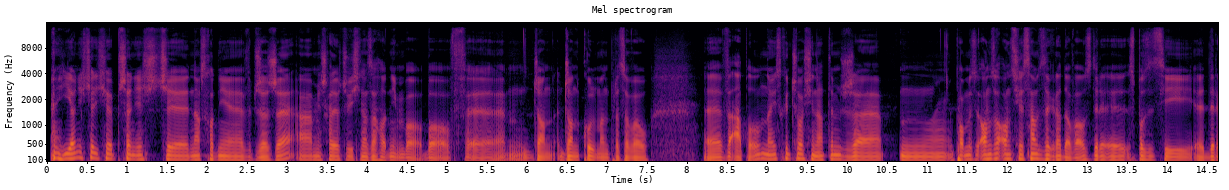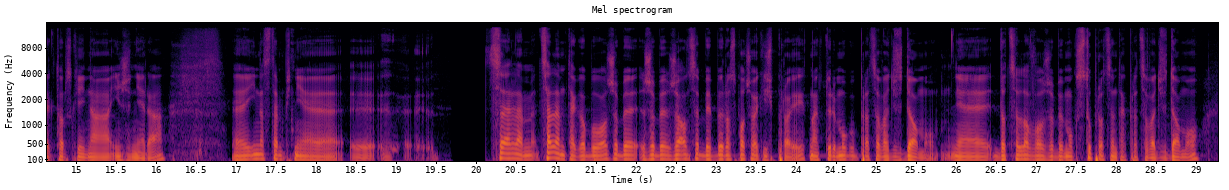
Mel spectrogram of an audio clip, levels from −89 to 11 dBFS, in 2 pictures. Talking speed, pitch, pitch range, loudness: 145 wpm, 95 Hz, 90-110 Hz, -28 LUFS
